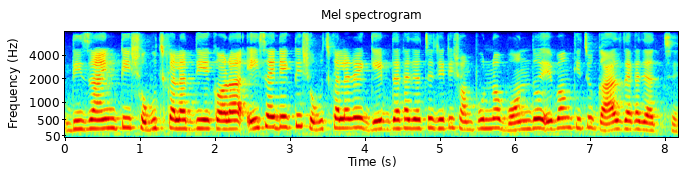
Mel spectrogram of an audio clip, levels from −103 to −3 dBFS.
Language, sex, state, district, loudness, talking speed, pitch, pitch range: Bengali, female, West Bengal, Paschim Medinipur, -13 LUFS, 160 wpm, 255 Hz, 235-270 Hz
